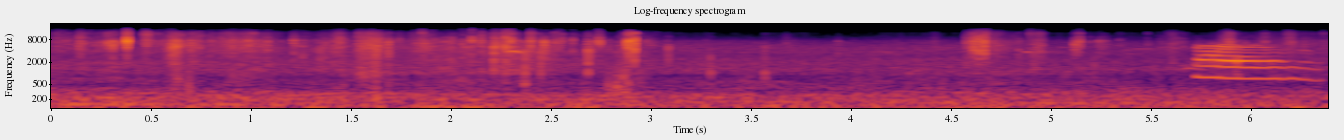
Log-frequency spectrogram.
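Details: Black stray cat tickled outdoors at night, filmed on a GoPro: mostly low background rumble and rustling, with one clear falling harmonic meow near the end.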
